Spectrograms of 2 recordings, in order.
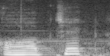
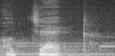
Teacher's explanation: So object, you've seen, stretch on the first syllable, it's a noun. Stretch on the second syllable, it's a verb.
